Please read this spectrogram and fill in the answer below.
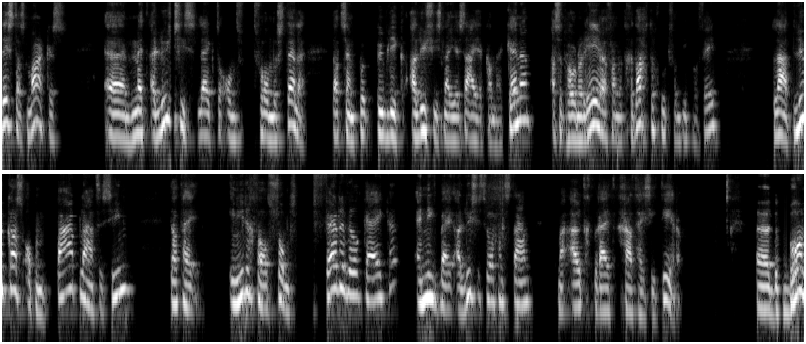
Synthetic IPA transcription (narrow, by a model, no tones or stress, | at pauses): lɪstɑsmɑɹkəs | mɛtʰalyzislɛjk̚təəvərɔndəɹstɛlən | d̥ɑtsɛjnpyblikalyzisnaːɹjəzaːjakɑnɦɛɹkɛnən | ʔɑlˠsɦətɦownorɪːɾəvɑnɦətχədɑχtəχutfɑndiprofejt | laːtlykɑsɔpənpaːɹplaːtsəz̥in | d̥ɑtɦɛj | ɪnidəχəvɑlˠsɔms | fɛɹdəɹʋɪlˠkɛjkən | ʔɛnːitbɛjʔa̰lysisʋɪlˠχaːnstaːn | maːɹœɥtχəbrɛjtχaːtɦɛjsitɪːrə̰ | dəbrɔn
